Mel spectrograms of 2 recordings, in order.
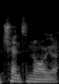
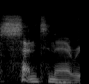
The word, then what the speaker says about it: Centenario: It's like you calling the Centenario Centenary.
